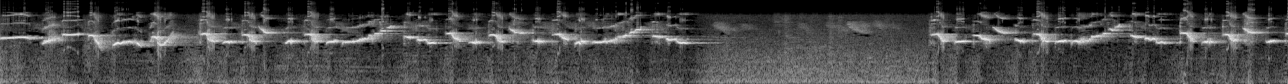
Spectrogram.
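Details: Oriental magpie-robin song used as a lure for trapping: loud, varied whistled phrases with rapid chirps and slurred notes, delivered nearly nonstop, broken by a quiet pause of about two seconds before the singing resumes.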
